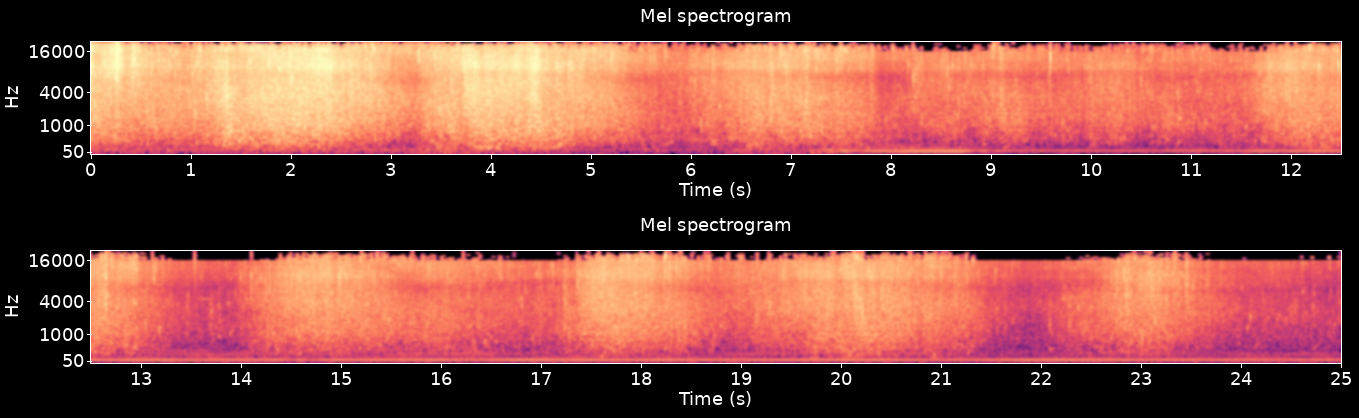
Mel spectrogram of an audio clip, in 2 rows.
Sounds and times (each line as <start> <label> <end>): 0.0 a lot of waves 24.2
0.0 barge is passing 25.0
